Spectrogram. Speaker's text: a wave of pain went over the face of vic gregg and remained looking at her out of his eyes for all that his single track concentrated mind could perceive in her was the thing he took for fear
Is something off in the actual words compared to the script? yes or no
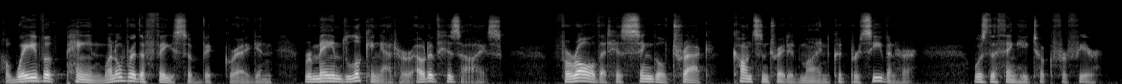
no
